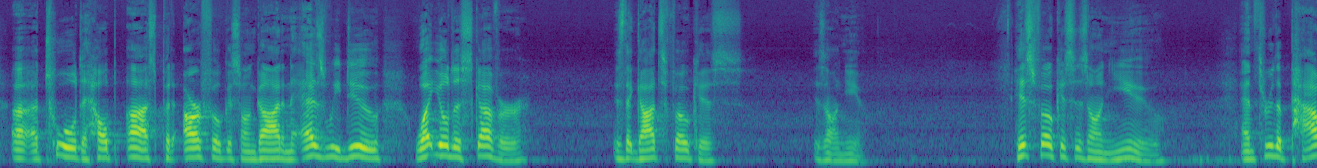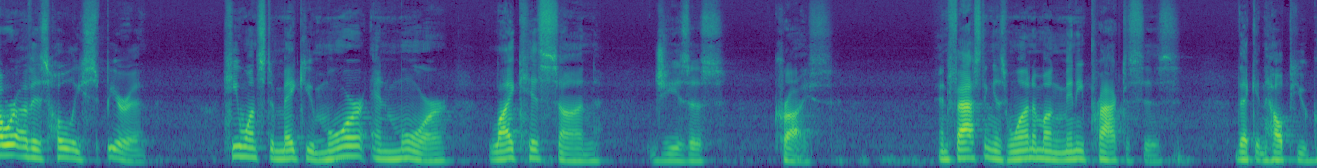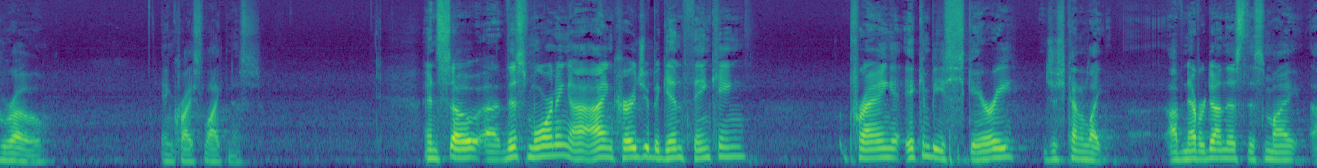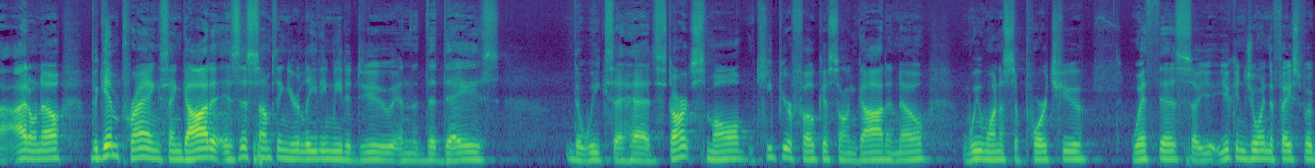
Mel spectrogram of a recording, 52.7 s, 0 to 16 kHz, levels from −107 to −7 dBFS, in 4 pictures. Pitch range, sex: 120-150 Hz, male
